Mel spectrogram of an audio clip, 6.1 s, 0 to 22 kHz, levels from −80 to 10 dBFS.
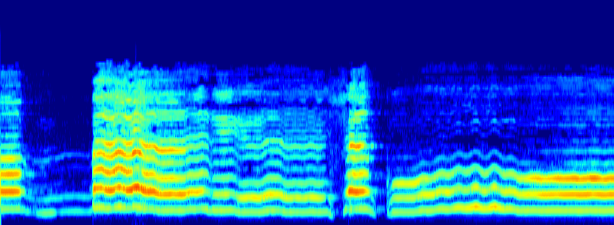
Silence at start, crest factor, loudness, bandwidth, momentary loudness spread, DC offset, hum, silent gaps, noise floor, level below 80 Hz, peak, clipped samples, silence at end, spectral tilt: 0 s; 16 dB; -15 LUFS; 7.2 kHz; 17 LU; under 0.1%; none; none; -43 dBFS; under -90 dBFS; 0 dBFS; under 0.1%; 0 s; -2 dB/octave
